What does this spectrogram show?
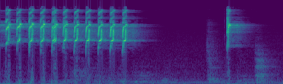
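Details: Rose-ringed parakeet giving a rapid run of harsh, high screeches, about a dozen evenly spaced notes in under two seconds, then a pause and one more sharp shriek.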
